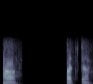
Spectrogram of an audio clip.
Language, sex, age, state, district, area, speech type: Marathi, male, 30-45, Maharashtra, Amravati, urban, conversation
